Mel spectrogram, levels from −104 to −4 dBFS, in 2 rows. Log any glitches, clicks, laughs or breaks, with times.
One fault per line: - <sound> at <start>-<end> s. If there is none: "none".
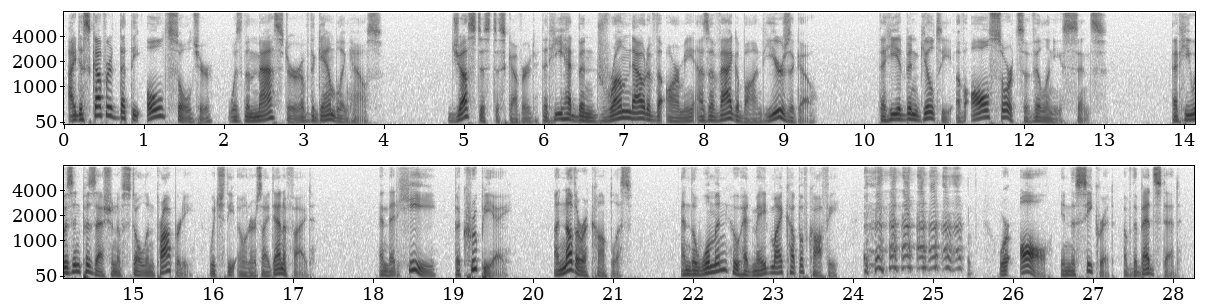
- laugh at 24.1-25.6 s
